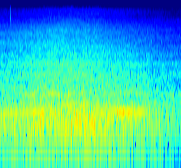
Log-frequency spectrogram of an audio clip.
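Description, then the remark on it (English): Heavy trucks hauling sand, water and equipment rumble through the streets of Carrollton, the county seat of a rural Ohio county, in a steady, loud roar of engine noise with a low droning hum, continuing without a break and no voices. “Every day, it seems, more and more trucks hauling sand, water, and equipment crowd into the streets of the county seat, Carrollton.”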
